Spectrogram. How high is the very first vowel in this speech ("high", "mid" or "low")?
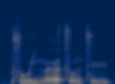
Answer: high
